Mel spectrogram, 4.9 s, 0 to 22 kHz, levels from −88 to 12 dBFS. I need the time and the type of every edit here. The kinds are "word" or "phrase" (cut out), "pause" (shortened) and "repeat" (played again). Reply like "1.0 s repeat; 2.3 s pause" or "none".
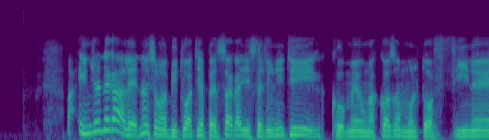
none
